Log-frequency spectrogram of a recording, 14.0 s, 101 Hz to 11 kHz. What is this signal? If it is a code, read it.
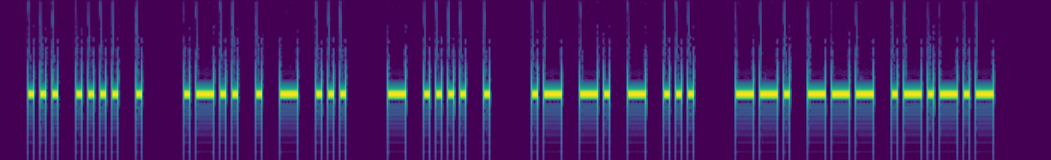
Morse code, heard as a keyed tone, about 15 wpm, 700 Hz. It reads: SHE LETS THE ANTS GO.
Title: Easy Phrases 15wpm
